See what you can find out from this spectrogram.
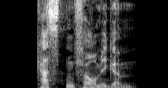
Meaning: strong dative masculine/neuter singular of kastenförmig
- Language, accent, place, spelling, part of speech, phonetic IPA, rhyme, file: German, Germany, Berlin, kastenförmigem, adjective, [ˈkastn̩ˌfœʁmɪɡəm], -astn̩fœʁmɪɡəm, De-kastenförmigem.ogg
